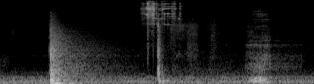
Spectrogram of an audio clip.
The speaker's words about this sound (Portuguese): O velho chuta a porta com raiva e ouve o barulho das chaves que caem no chão.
